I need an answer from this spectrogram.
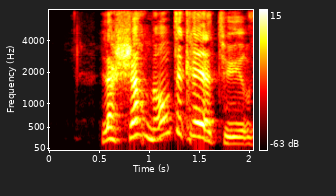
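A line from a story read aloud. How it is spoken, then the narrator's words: Exclaimed. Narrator (French): s'écria Lady Elizabeth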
